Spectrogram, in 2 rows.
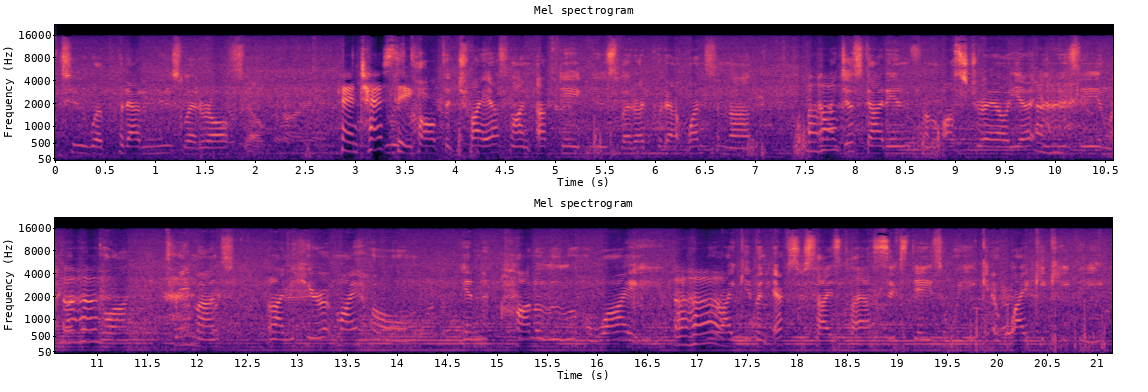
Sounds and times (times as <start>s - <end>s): Speech: 0.0s - 21.1s.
